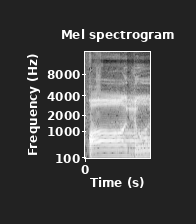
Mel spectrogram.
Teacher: Sifat qaf isti'la dan dia tertutup. Jadi huruf qaf ini tebal lah. Qalu, dua harakat dengan mad asli.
